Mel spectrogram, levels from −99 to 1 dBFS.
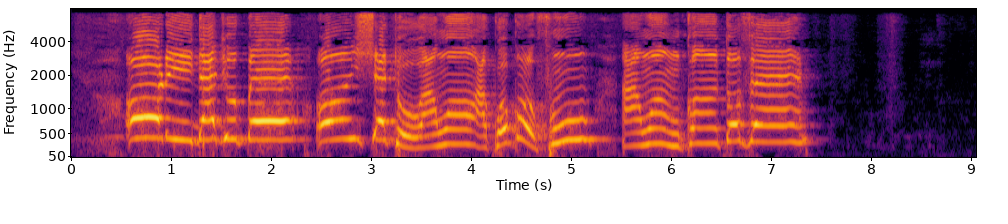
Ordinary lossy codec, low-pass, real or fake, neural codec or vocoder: MP3, 48 kbps; 7.2 kHz; real; none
